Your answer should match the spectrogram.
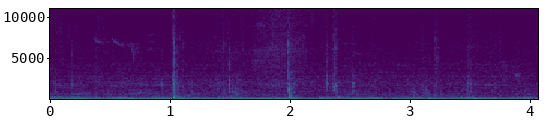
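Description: Background music with a low bass line, and a few sharp clicks.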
